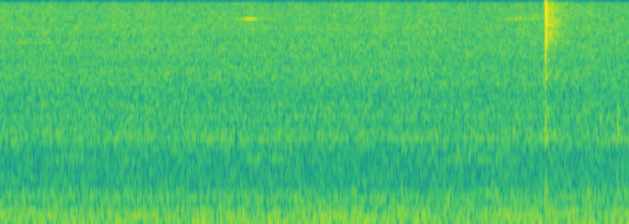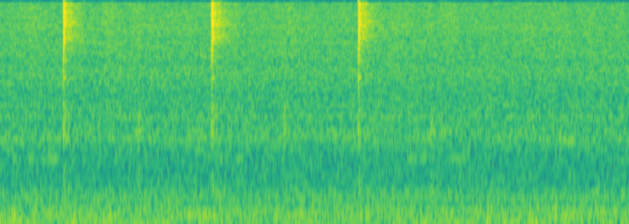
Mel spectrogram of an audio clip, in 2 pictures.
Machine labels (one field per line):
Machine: valve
